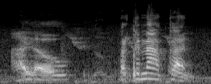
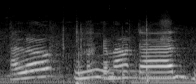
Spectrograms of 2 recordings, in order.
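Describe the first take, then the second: First: It is said in a put-on character voice. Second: It is said in a natural speaking voice. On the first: The speaker is talking as the character. "suaranya beda banget. Yang Maijah" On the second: The speaker is talking as herself. "Ya ini suara aslinya"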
